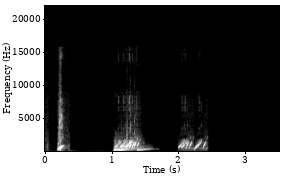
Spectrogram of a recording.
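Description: Game bubbles pop with bright chiming sounds.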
